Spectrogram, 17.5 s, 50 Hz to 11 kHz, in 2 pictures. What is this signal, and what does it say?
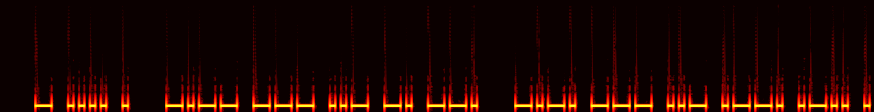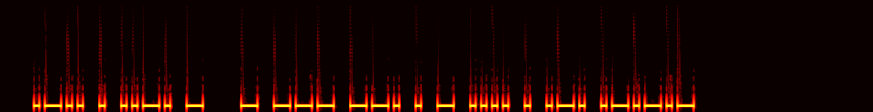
Morse code, heard as a keyed tone, about 22 wpm, 700 Hz. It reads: THE YOUNG COUPLE LEFT TOGETHER.
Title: Sentences from Top 1100 Words 22wpm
